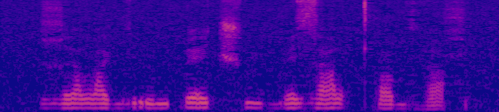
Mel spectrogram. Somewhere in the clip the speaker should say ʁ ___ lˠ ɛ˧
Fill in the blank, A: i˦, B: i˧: B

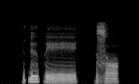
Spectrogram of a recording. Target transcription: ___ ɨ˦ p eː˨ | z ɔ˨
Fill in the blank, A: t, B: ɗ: B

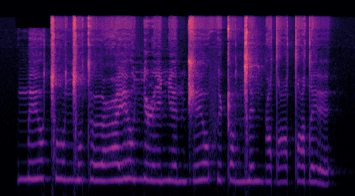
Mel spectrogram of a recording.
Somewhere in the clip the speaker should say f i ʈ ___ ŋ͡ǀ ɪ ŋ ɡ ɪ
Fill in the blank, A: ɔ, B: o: A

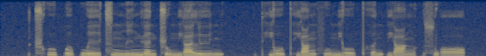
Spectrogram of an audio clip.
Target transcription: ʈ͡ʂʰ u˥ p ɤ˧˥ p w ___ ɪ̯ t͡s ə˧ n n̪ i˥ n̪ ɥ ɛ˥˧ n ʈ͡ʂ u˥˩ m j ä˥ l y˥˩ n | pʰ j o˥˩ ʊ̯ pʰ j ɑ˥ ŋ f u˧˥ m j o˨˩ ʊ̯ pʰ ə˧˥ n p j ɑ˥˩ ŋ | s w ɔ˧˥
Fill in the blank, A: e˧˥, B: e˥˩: A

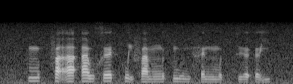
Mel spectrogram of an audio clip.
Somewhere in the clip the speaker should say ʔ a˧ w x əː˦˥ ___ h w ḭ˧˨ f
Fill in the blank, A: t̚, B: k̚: A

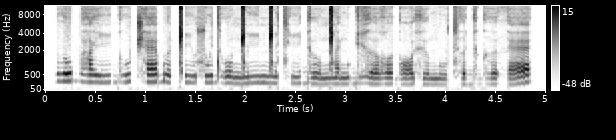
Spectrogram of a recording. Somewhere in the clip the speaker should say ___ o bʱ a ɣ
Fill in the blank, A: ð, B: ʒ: A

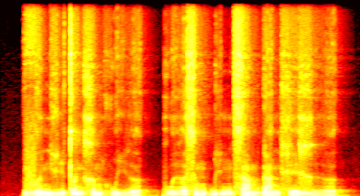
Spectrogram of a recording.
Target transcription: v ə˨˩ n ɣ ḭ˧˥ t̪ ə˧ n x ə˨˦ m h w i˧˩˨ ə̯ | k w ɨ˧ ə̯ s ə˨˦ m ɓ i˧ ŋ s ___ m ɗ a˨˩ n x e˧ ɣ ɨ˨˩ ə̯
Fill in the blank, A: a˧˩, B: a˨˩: A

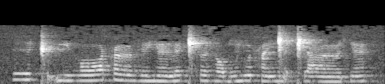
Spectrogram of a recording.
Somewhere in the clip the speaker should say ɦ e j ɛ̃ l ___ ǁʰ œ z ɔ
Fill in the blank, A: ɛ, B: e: A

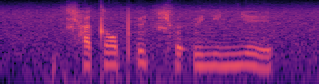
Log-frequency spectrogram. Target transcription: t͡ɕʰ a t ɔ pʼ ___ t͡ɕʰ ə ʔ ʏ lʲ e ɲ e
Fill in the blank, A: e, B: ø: B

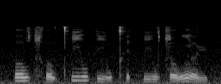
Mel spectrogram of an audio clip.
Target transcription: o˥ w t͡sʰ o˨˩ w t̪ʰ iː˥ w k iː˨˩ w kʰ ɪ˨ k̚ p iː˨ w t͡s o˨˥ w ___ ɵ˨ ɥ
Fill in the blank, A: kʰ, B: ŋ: B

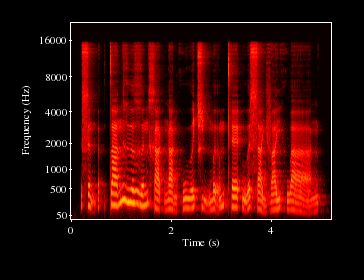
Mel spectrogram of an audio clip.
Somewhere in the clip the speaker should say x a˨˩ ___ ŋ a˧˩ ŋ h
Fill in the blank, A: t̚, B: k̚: B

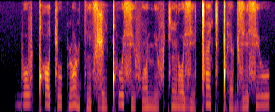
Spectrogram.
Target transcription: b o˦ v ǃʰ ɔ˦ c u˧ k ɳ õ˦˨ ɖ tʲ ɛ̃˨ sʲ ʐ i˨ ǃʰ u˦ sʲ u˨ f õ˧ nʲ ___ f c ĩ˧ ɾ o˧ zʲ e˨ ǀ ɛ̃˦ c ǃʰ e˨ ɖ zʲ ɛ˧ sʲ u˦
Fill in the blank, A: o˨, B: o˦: A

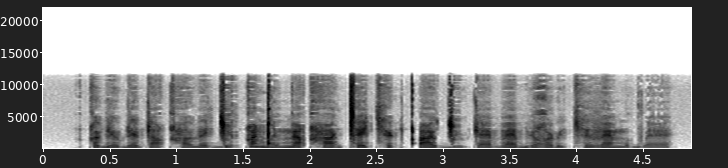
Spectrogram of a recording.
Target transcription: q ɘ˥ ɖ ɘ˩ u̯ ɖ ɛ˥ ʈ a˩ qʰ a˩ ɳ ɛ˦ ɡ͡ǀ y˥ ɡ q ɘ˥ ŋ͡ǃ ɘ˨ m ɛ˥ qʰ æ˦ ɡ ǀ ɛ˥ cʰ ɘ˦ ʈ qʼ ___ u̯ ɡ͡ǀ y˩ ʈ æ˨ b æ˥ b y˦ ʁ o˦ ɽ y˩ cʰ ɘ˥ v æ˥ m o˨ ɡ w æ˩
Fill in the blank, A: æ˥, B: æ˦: A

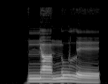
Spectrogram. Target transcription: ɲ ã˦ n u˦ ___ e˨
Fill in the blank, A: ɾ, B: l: B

